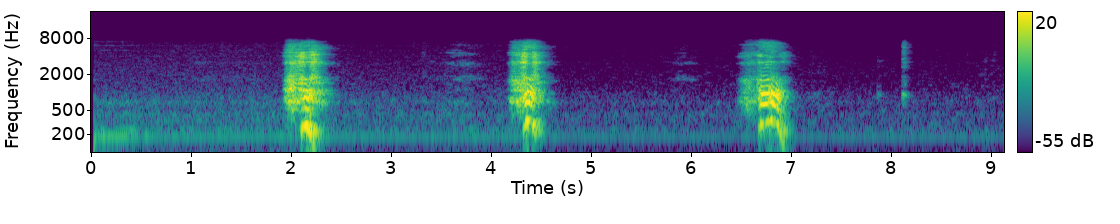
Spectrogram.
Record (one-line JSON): {"exhalation_length": "9.1 s", "exhalation_amplitude": 32766, "exhalation_signal_mean_std_ratio": 0.24, "survey_phase": "beta (2021-08-13 to 2022-03-07)", "age": "65+", "gender": "Female", "wearing_mask": "No", "symptom_none": true, "smoker_status": "Never smoked", "respiratory_condition_asthma": false, "respiratory_condition_other": false, "recruitment_source": "REACT", "submission_delay": "2 days", "covid_test_result": "Negative", "covid_test_method": "RT-qPCR", "influenza_a_test_result": "Negative", "influenza_b_test_result": "Negative"}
